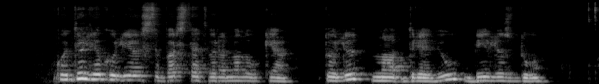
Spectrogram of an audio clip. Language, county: Lithuanian, Telšiai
